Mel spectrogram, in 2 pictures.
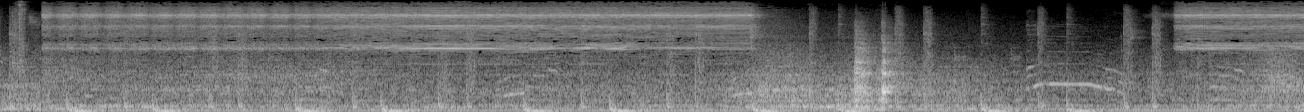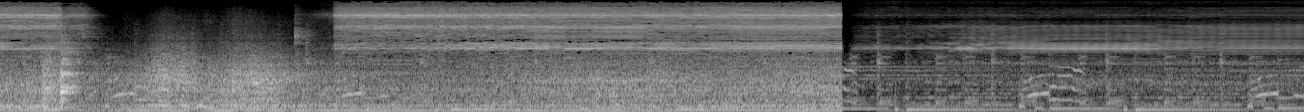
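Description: Background music with a steady beat, mixed with the buzz of an electric tattoo machine that runs in stretches of several seconds and stops between them. Near the end the buzz stops and the music changes to a quieter passage.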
